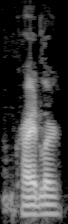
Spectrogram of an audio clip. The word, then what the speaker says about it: Kreidler: I pronounce his name right, Kreidler. Kreidler.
